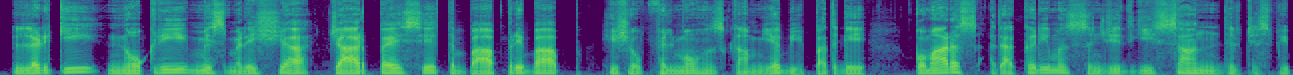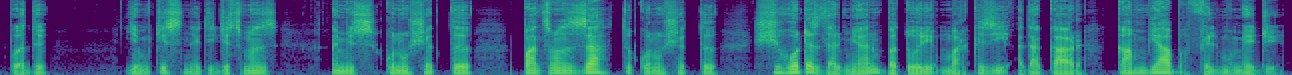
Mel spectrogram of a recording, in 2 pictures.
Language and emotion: Kashmiri, neutral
